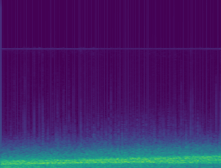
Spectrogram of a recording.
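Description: A loud whooshing noise swell that rises gently in pitch, like a synthesizer sweep, in the instrumental break of a film song. Keyboard chords come in just after it.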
